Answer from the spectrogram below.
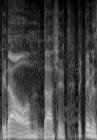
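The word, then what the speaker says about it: Beadell: very smart last time b-e-a-d-e-l-l I assume it's pronounced bidal and uh she nickname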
